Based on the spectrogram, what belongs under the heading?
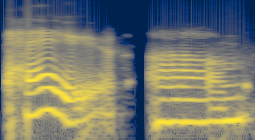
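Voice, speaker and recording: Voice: medium pitch, vocal fry, dry recording, narrow, tinny audio. A tabletop player voicing a barefoot, hungry female vampire who hesitantly tries to flirt. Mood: awkward flirting. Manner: hesitant, halting with fillers.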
